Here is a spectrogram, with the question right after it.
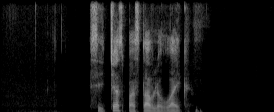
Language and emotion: Russian, neutral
